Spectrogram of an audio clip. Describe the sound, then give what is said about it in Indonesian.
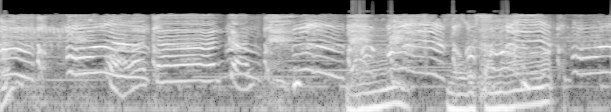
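A woman cries and wails in distress, with loud, wavering sobbing cries broken by short catches of breath that carry on through the whole stretch. “jangan menangis saja begitu”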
